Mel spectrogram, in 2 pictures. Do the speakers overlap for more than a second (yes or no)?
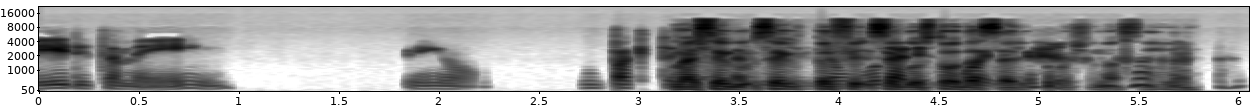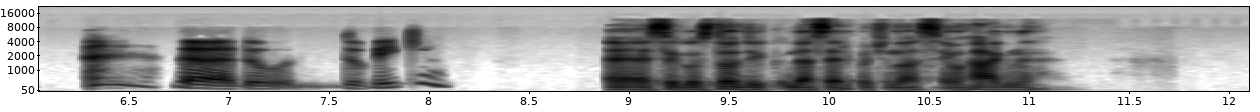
yes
